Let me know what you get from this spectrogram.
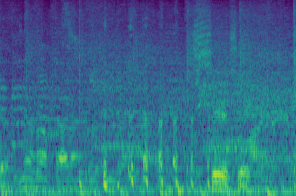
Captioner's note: laughs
